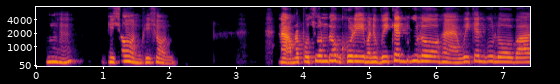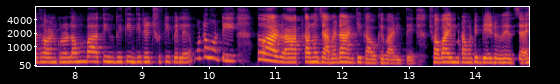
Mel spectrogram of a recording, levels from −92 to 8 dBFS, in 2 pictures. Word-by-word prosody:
হুম, 230 +1 +2
হুম। 205 +2 -1 0.6
ভীষণ, 230 +2 +2
ভীষণ! 205 -3 -3 1.7
না, 215 - +6
আমরা 215 +4 +1
প্রচণ্ড 265 +3 +1 0.2
ঘুরি। 260 0 +5
মানে 230 0 +3
weekend 255 +1 +4
গুলো 270 -1 +2 0.3
হ্যাঁ 210 -4 +1
weekend 240 +3 -2
গুলো 240 -2 -1 0.2
বা, 220 - +1 0.2
ধরেন 220 -1 -1
কোনো 225 0 -3
লম্বা 245 +2 -1 0.2
৩, 245 -2 -2
২-৩ 235 +1 -4
দিনের 230 -1 -4
ছুটি 235 +1 -10
পেলে, 220 -1 -3 0.2
মোটামুটি 425 -6 -4 0.4
তো 360 - -5 0.2
আর 275 - +10 0.3
আটকানো 230 +1 0
যাবে 205 -1 +2
না - - +7
আরকি 215 +1 -4
কাউকে 180 +1 -5
বাড়িতে। 165 -2 -7 0.4
সবাই 220 +1 +3
মোটামুটি 215 +1 -3
বের 210 0 +1
হয়ে 200 0 -2
যায়। 185 +2 -1
230 Hz, 150 wpm, -21 LUFS, 210-250 Hz, 1.7 s, আর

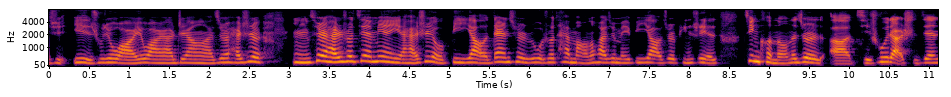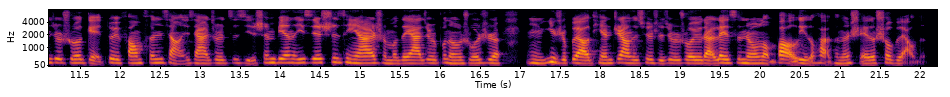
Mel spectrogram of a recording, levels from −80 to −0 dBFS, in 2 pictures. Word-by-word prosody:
去 180 -1 -9
一 220 -1 -2
起 175 - -2
出 205 +4 -7
去 215 - -1
玩 195 -4 +1
儿 175 0 +2
一 195 - -1
玩 205 -2 0
儿 185 0 -1
啊， 185 0 -1
这 190 +2 -5
样 190 -1 -2
啊， 175 -1 -3
就 210 +5 -5
是 220 - 0
还 205 -2 -1
是， 240 0 +1 0.4
嗯， 220 -1 +1
确 290 +7 +1
实 280 - +8
还 240 -3 +7
是 250 - +4
说 275 0 +3
见 280 +1 +1
面 260 -3 +2
也 200 -3 0
还 190 -1 0
是 245 +7 -2
有 220 -8 0
必 210 +3 -5
要。 210 -5 +3
但 240 +5 +2
是 245 - -9
确 255 - -3
实 - - -1
如 210 +1 -4
果 215 -2 -3
说 220 +2 -4
太 230 +1 -4
忙 195 -5 -3
的 200 - -4
话 215 -1 +1
就 215 +1 -6
没 195 -1 -4
必 210 +2 -9
要， 205 -4 0
就 205 +2 -6
是 200 - -5
平 195 -1 -8
时 210 +2 -5
也 180 -3 -2 0.3
尽 295 -4 +3
可 240 -4 0
能 170 -2 -3
地 210 +1 -1
就 235 +2 +1
是， 205 -4 +2
啊， 155 -1 +2
挤 180 +3 -2
出 250 +8 -2
一 - - -2
点 - - +8
儿 - - 0
时 175 - -6
间， 200 +1 0
就 205 - -2
是 195 - 0
说 195 0 -2
给 180 -2 -1
对 200 -3 -2
方 185 0 0
分 195 +2 -4
享 145 -7 -1
一 175 - -11
下， 170 -2 +2
就 180 - -8
是 175 - -3
自 190 +2 -12
己 165 -3 -7
身 200 +4 -2
边 205 0 +2
的 200 - -5
一 - - +1
些 205 0 +1
事 220 +2 -2
情 210 -2 -3
呀 180 0 +6
什 180 -2 -7
么 165 - -5
的 170 - -3
呀， 170 -1 +5
就 185 +3 -5
是 180 - -3
不 200 +4 -10
能 170 -1 -2
说 175 0 -4
是， 185 -3 -1 0.3
嗯， 185 -3 -5
一 240 +4 +2
直 180 -4 -3
不 190 +3 -5
聊 170 -3 +7
天， 180 0 -3
这 200 - +3
样 185 -2 +5
子 175 - -4
确 185 +1 -4
实 165 -3 -6
就 180 +1 -5
是 170 - -3
说 175 -1 +1
有 175 - 0
点 170 -1 +5
儿 - - +2
类 190 +1 +5
似 190 +1 -5
那 180 - +2
种 170 0 +1
冷 170 -2 -1
暴 200 -3 +6
力 180 -2 +2
的 - - -5
话， 190 -1 -1
可 170 - -11
能 170 +2 -4
谁 190 - -3
都 170 - +2
受 195 +1 -2
不 170 - -12
了 165 - -3
的。 260 - -28
195 Hz, 355 characters per minute, -23 LUFS, 180-210 Hz, 0.4 s, 实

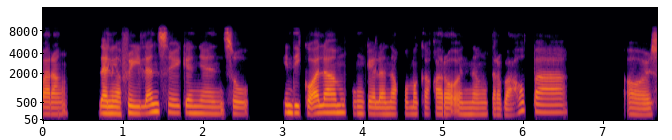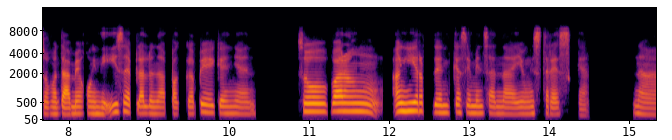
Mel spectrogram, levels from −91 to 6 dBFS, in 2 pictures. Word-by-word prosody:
parang 170 -1 -1 0.4
dahil 185 -1 +4
nga 175 - +1
freelancer, 195 +3 0
ganiyan. 185 -2 -3
So 175 -2 -2 0.4
hindi 200 -1 0
ko - - +1
alam 205 +2 +3
kung 180 0 -5
kailan 170 -1 -2
ako 170 - -9
magkakaroon 165 -1 -2
ng 160 0 -6
trabaho 155 +8 -4
pa 210 -1 -1 0.8
or 155 -2 -2
so 175 0 -3
madami 170 +1 +3
akong 180 -1 -1
iniisip 220 +6 0
lalo 180 0 +1
na 175 0 -2
'pag 170 -1 -3
gabi, 200 +3 0
ganiyan. 180 -2 -3 0.5
So 230 -1 +5
parang 235 -2 +5 0.2
ang 235 +2 +7
hirap 245 -1 +5
din 200 -2 +1
kasi 205 -2 -2
minsan 185 -1 -2
na 170 -1 -1
'yong 175 +1 -3
stress 165 -3 -4
nga - - -9 0.6
na 175 -3 -3
180 Hz, 150 wpm, -23 LUFS, 170-205 Hz, 0.8 s, ang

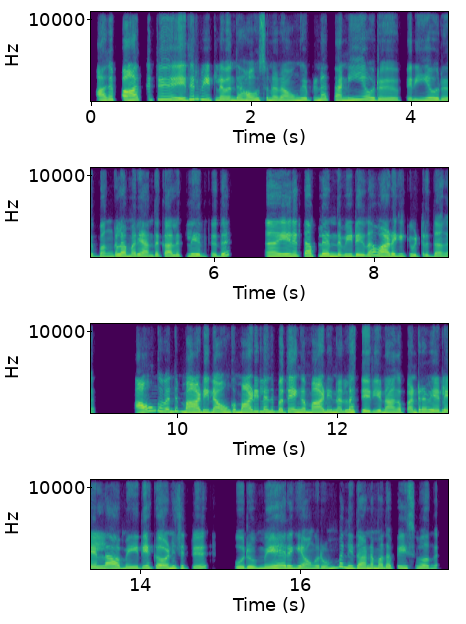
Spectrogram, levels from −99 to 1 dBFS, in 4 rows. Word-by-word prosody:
அதை 270 +8 +1 0.2
பாத்துட்டு 295 +4 +3 0.3
எதிர் 370 +10 -1
வீட்ல 260 -6 0
வந்து 225 +6 0
ஹவுஸ் 220 +1 -1
ஓனர். 210 -2 -1
அவுங்க 220 +4 -1
எப்டின்னா, 250 +7 -3
தனியா 280 +9 0
ஒரு 205 -5 -2 0.3
பெரிய 205 +5 -3
ஒரு 200 -5 -2 0.2
பங்களா 205 +6 +1
மாரி, 220 +3 0
அந்த 200 +1 -3
காலத்திலேயே 200 +5 0
இருந்தது. 195 - -4 0.5
ஆ - - +3 0.2
எதித்தாப்பில 280 -1 +1
இருந்த 235 -3 +2
வீடு 215 -2 +2
தான் 380 - 0
வாடகைக்கு 245 -3 +2
விட்டுருந்தாங்க. 195 -3 -4 0.6
அவுங்க 415 +7 +1
வந்து, 350 +5 -2
மாடில 255 -2 +4
அவுங்க 265 +5 0
மாடியிலருந்து 290 +2 +1
பாத்தா, 245 +7 +1
எங்க 250 -1 +1
மாடி 240 +4 +3
நல்லா 240 +8 +1
தெரியும். 215 +2 +1
நாங்க 210 0 -1
பண்ற 225 +7 0
வேலையெல்லாம் 235 +3 +1
அமைதியா 210 +5 -1
கவனிச்சிட்டு, 205 -3 -1 0.5
பொறுமையா 210 +5 +1
இறங்கி 245 -3 -1
அவுங்க 190 0 -3
ரொம்ப 260 - -3
நிதானமா 230 -1 0
தான் 250 0 -6
பேசுவாங்க. 215 -5 -4
230 Hz, 160 wpm, -22 LUFS, 210-265 Hz, 0.6 s, மாடில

